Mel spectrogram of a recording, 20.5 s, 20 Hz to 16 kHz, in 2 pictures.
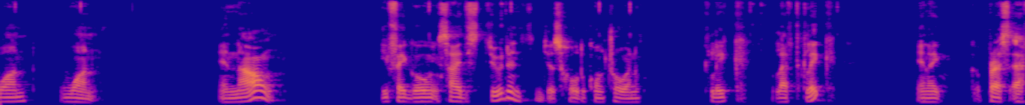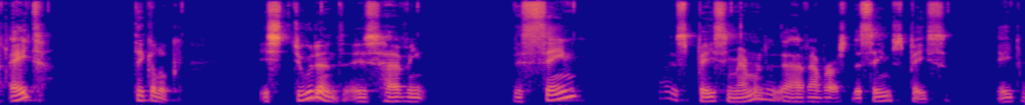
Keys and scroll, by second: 8.6 ctrl+F8, 10.2 F8.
